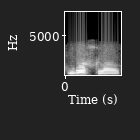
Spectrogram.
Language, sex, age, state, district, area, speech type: Hindi, male, 30-45, Uttar Pradesh, Prayagraj, urban, conversation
